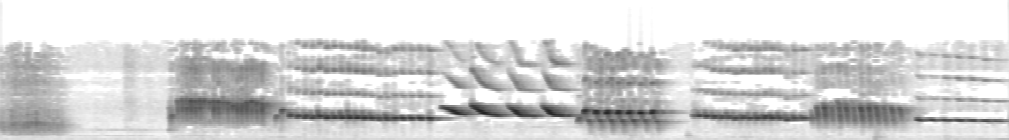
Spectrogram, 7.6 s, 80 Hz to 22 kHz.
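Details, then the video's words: Training song of a canary: after a short quiet start, dense buzzy rolls, steady whistles and a series of quick slurred notes follow one another without pause. "canary singing video | the best canary training song 60 minutes"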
